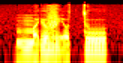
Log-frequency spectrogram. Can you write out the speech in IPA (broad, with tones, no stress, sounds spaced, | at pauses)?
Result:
mː ʌ˩ ɾʲ o˥ v ḛ˩ o̯ tː u˥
